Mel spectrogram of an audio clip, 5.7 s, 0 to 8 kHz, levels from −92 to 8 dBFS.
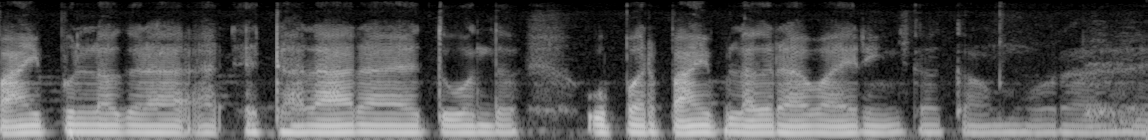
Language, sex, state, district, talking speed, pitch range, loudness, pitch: Hindi, male, Jharkhand, Garhwa, 200 wpm, 105-110 Hz, -19 LUFS, 105 Hz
